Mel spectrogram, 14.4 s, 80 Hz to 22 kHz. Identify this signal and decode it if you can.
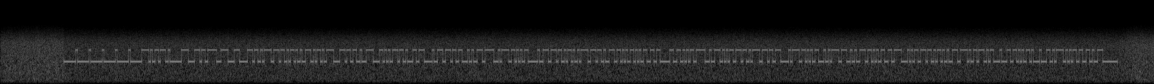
RTTY (45.45 baud, 850 Hz shift), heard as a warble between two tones, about 1550 Hz centre, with radio static. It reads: O TOM E DADO POR UMA CATERVA DE ARRIVISTAS E MERCENARIOS DA BURGUESIA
